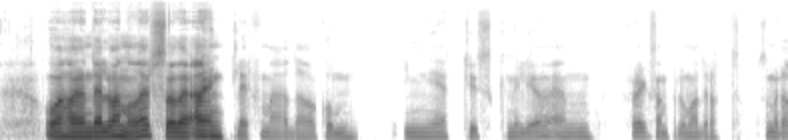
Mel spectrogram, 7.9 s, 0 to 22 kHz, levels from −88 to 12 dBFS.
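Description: From 2.05 to 5.03 s the speech breaks up with repeated packet loss (robotic sound). There are seven dropouts, the longest about 70 ms, each patched by stretching the last bit of sound. You get a choppy stutter with small pieces missing.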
